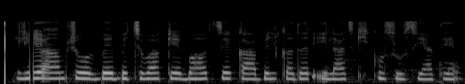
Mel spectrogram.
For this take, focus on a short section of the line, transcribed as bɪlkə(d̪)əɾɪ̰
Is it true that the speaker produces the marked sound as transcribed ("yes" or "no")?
yes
